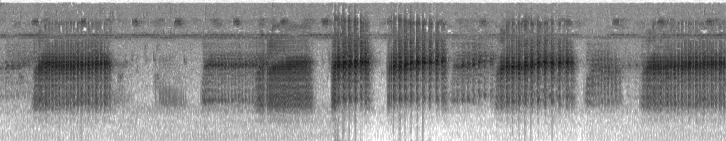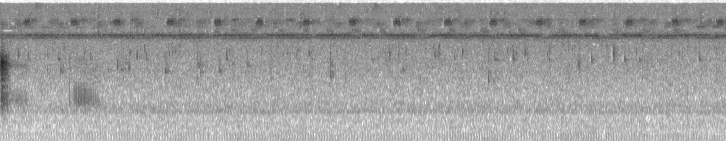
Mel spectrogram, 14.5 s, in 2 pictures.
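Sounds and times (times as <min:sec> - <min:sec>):
spotted tree frog Boana albopunctata giving rasping pulsed calls: 0:00.0 - 0:08.5.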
